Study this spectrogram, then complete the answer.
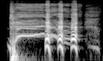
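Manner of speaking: loud, high-pitched laughing burst. Real, not acted. Laughing after telling people to chill out, high laugh.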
